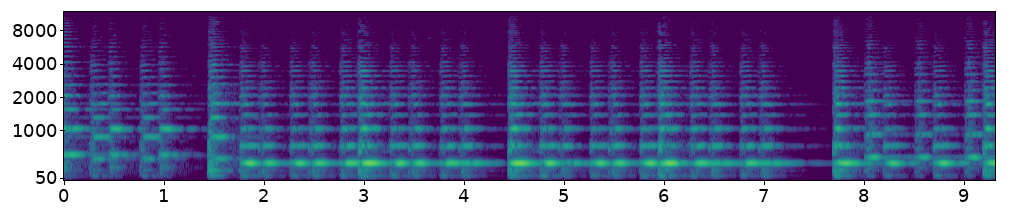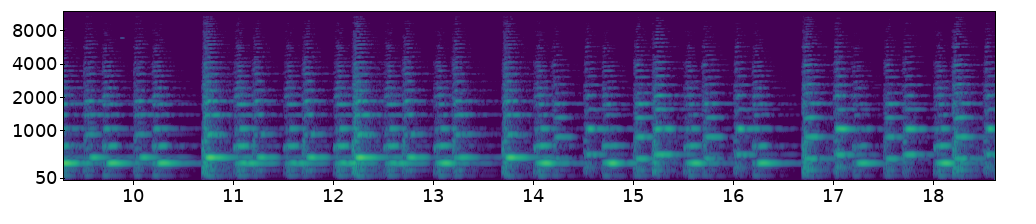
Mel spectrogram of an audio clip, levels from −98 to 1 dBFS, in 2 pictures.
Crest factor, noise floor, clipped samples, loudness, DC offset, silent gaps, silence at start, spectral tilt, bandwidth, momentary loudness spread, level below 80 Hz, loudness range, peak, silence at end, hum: 18 dB; -58 dBFS; under 0.1%; -38 LUFS; under 0.1%; none; 0 s; -6.5 dB/octave; 6.8 kHz; 14 LU; under -90 dBFS; 8 LU; -18 dBFS; 0 s; none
